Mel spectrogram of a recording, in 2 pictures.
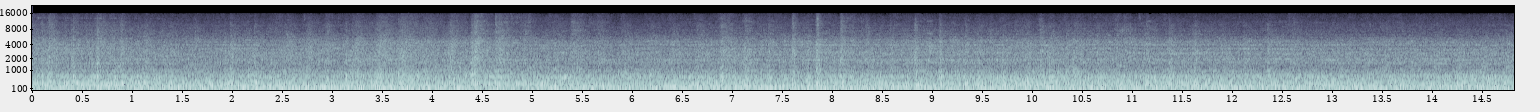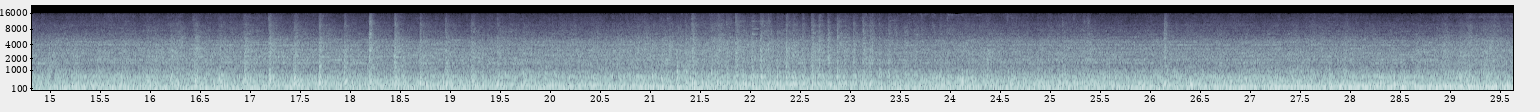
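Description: BNSF covered hopper cars of a grain train rolling past: a steady rumble of steel wheels on rail with clickety-clack as the wheels pass over rail joints.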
